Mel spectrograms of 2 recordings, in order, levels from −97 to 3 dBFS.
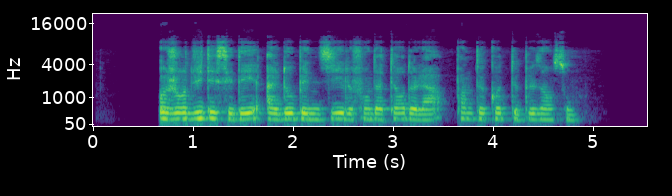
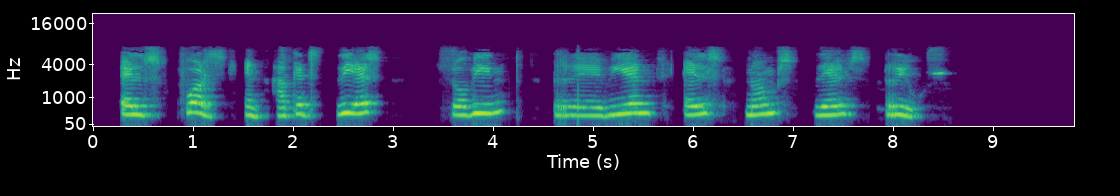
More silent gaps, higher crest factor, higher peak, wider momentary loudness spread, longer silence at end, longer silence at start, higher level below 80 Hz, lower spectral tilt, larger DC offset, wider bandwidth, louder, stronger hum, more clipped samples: second, none vs 4.49-4.60 s, 7.14-7.18 s; about the same, 16 dB vs 16 dB; about the same, -2 dBFS vs -2 dBFS; about the same, 10 LU vs 12 LU; second, 0.7 s vs 1.3 s; first, 0.65 s vs 0.3 s; first, -58 dBFS vs -66 dBFS; about the same, -3.5 dB/octave vs -2.5 dB/octave; neither; first, 9.4 kHz vs 7.6 kHz; about the same, -17 LUFS vs -18 LUFS; neither; neither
